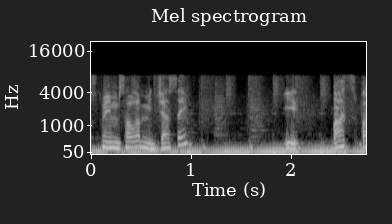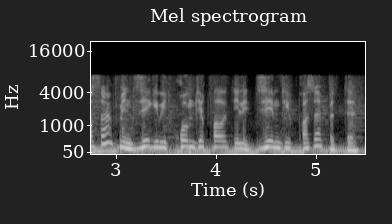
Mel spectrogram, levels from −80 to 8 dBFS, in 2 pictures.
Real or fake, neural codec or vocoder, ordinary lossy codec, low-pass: real; none; none; 7.2 kHz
